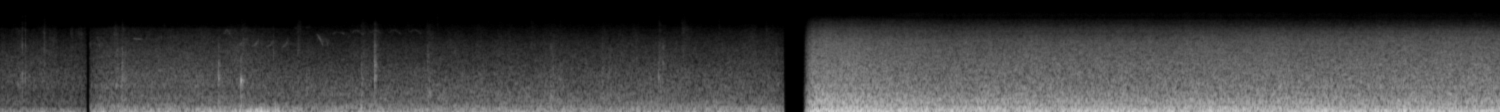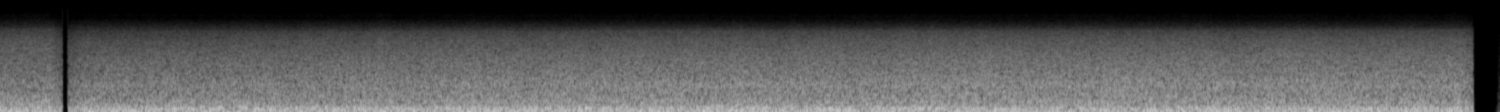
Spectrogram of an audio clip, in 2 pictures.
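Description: A steady rush of river water. After a quieter stretch it sets in loud and abruptly about eight seconds in: the Casaño river running through its narrow gorge.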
